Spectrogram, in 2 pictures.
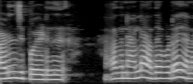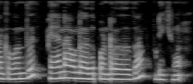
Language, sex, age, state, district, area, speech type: Tamil, female, 60+, Tamil Nadu, Dharmapuri, urban, spontaneous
